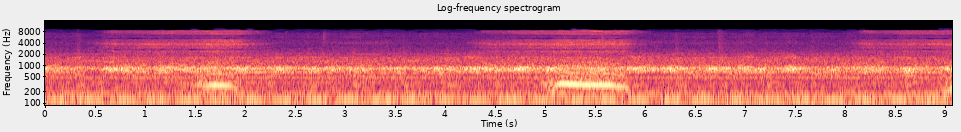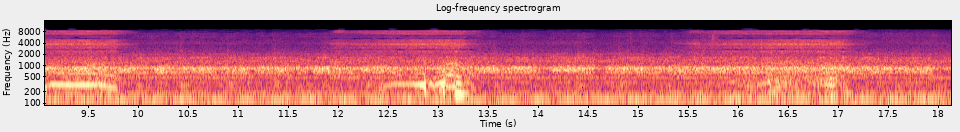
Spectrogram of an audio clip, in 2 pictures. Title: Recorded myself snoring😂it sounds weird! soft, quiet.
